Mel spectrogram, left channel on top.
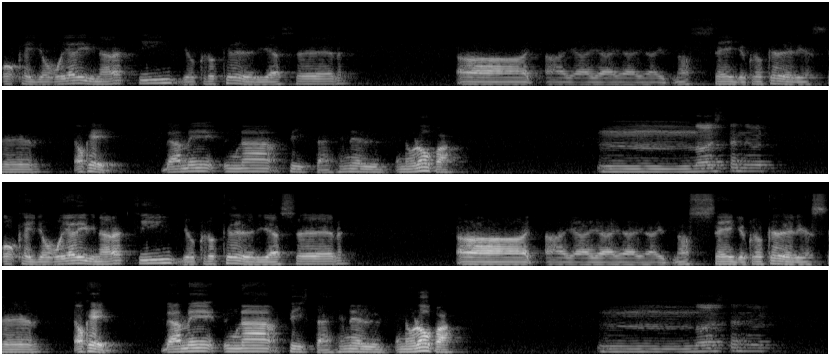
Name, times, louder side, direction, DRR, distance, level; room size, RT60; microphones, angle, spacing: voice 1, 0.0-3.5 4.5-8.7 9.0-9.4 9.9-12.8, right 7 dB, 85° right, 0.5 m, -24 dB
voice 2, 14.2-15.9, left 3 dB, 55° left, 3.0 m, -34 dB
13.5 x 9.9 x 4.5 m
head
